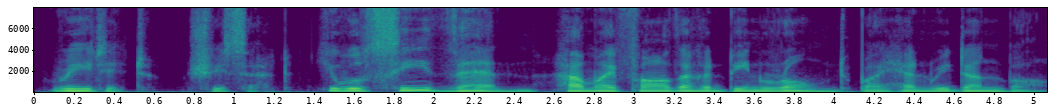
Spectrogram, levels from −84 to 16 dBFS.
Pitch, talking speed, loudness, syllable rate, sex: 135 Hz, 200 wpm, -18 LUFS, 4.6 syllables/s, male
